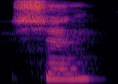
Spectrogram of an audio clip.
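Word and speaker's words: 身: Okay, so Shen is first tone and it means a body.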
